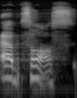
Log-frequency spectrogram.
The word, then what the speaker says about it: absence: probably mispronouncing it but it's not absence seizures its app seizures got it if you call them absence seizures no one's gonna know what you're talking about you can pronounce it that way in your brain but they are called ab sauce seizures I'm not lying to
